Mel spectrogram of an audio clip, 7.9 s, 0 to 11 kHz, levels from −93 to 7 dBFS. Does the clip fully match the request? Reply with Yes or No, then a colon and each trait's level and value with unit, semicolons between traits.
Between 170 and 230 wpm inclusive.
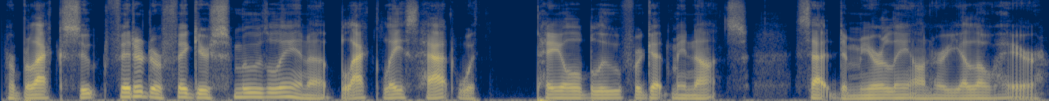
Yes: average, 185 wpm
